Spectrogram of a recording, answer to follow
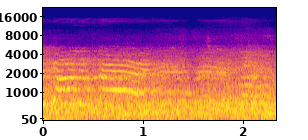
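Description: Outdoor crowd noise: raised voices shouting over a steady, dense rumble of background noise.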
